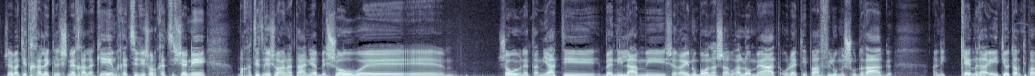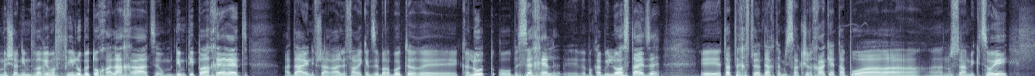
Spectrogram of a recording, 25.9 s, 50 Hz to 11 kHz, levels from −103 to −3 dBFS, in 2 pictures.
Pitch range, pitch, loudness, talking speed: 115-150 Hz, 130 Hz, -19 LUFS, 150 wpm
